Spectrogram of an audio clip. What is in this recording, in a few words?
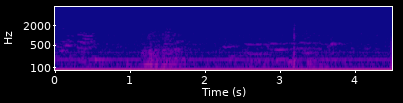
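"cartoon", spoken word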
